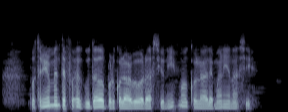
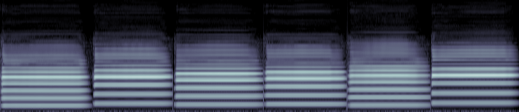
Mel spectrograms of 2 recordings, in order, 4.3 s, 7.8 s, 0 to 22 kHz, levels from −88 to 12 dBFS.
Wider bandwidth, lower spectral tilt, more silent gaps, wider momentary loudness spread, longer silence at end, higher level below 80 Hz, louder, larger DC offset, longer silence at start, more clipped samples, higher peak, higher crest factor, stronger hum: second, 5.8 kHz vs 6.6 kHz; first, -9 dB/octave vs -2.5 dB/octave; neither; first, 14 LU vs 6 LU; first, 0.55 s vs 0 s; about the same, -72 dBFS vs -68 dBFS; second, -23 LUFS vs -13 LUFS; neither; first, 0.15 s vs 0 s; neither; about the same, -4 dBFS vs -4 dBFS; first, 18 dB vs 12 dB; neither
